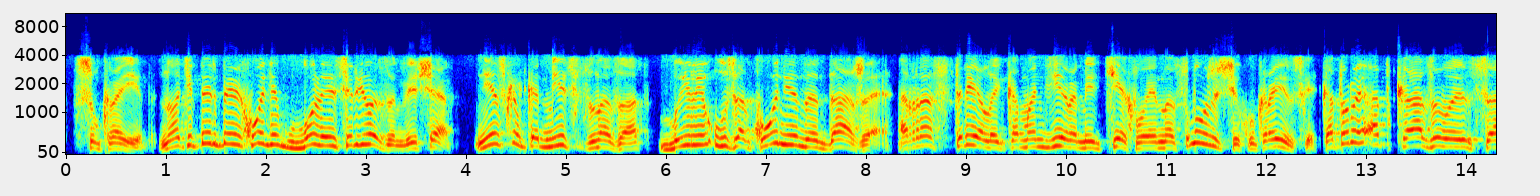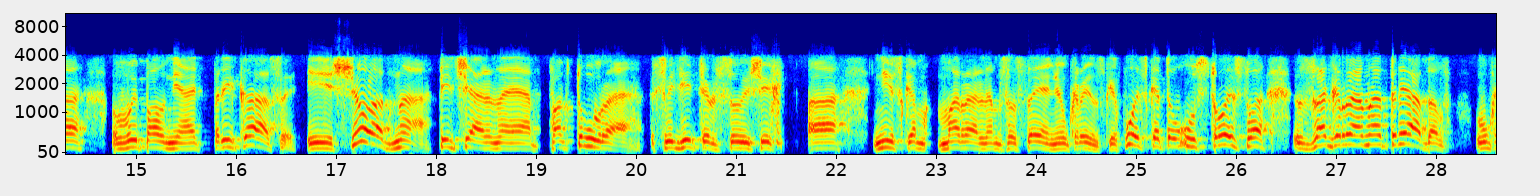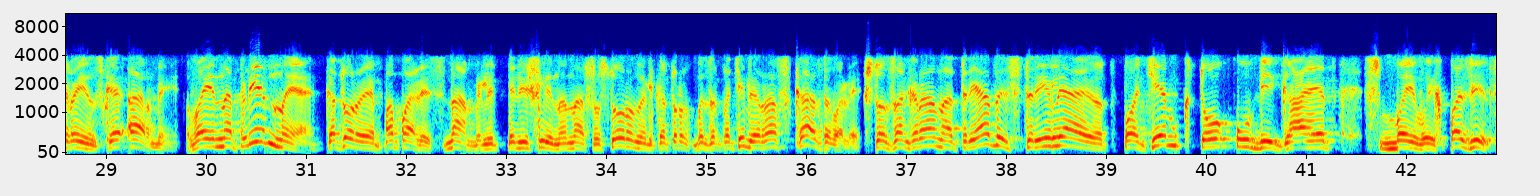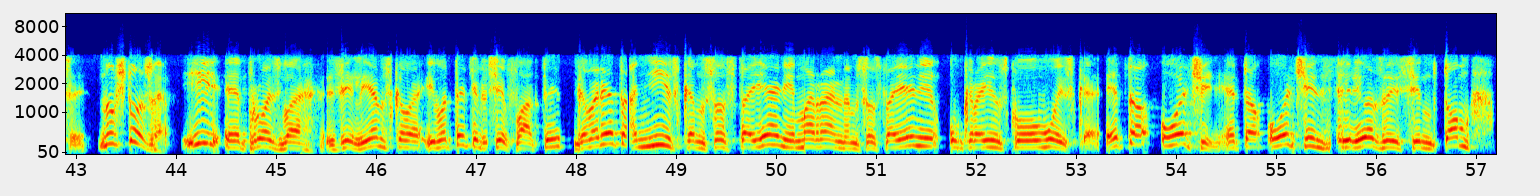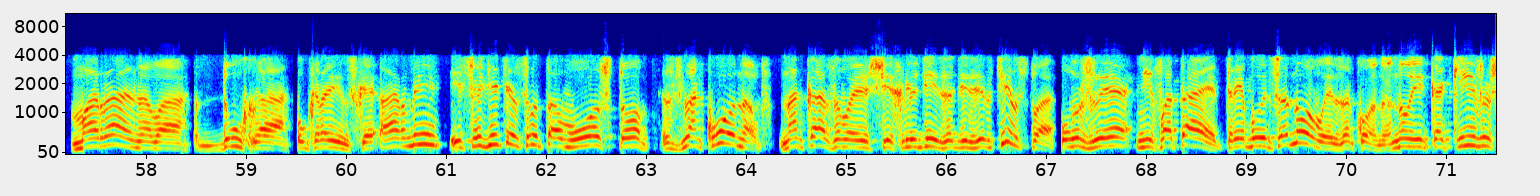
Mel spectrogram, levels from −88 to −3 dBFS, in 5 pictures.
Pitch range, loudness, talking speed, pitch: 155-205 Hz, -17 LUFS, 95 wpm, 175 Hz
